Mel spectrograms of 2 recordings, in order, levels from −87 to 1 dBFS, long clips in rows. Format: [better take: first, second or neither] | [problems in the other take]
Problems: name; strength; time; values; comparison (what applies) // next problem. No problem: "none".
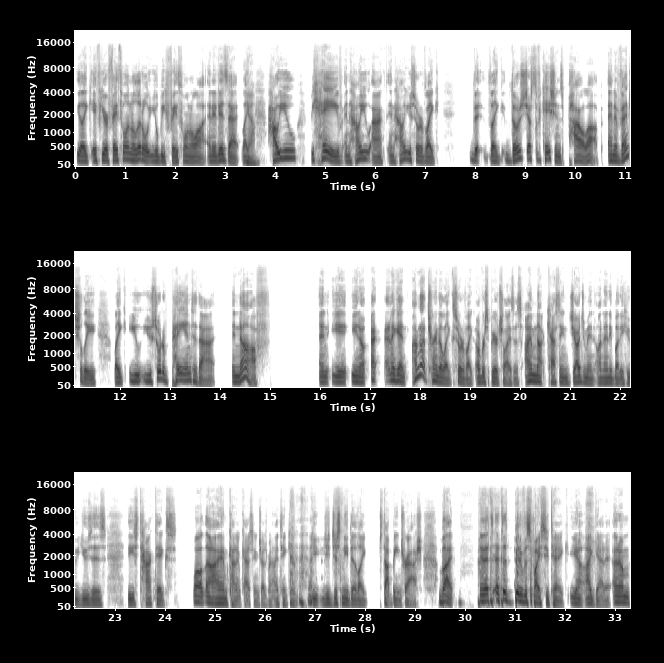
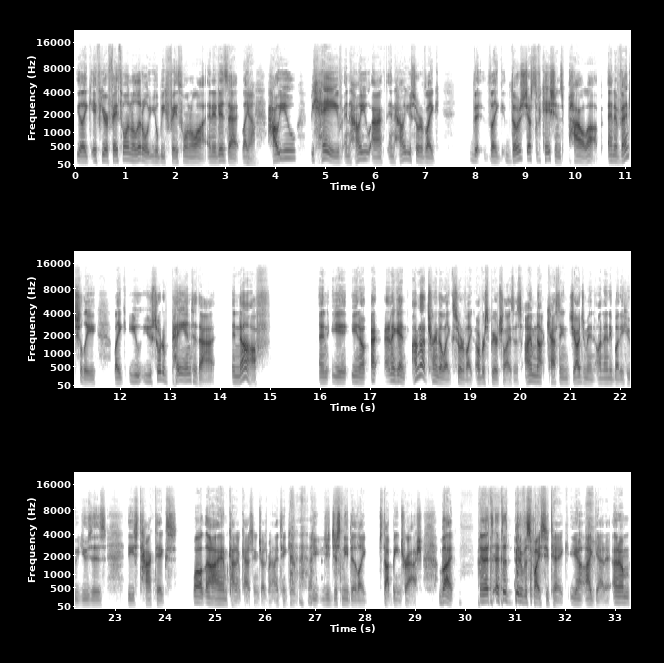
first | thin; very; fading below 950 Hz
